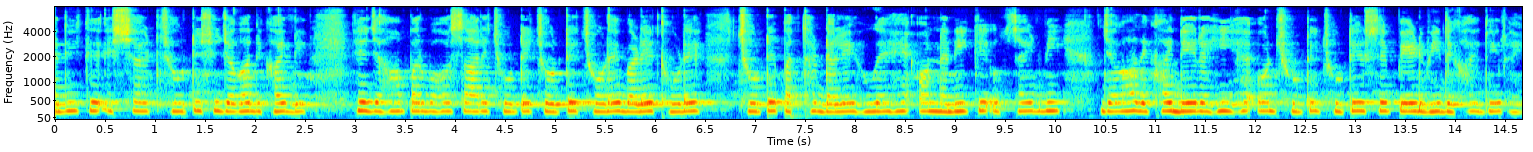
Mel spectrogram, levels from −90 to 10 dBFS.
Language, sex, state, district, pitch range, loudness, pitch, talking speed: Hindi, female, Bihar, Bhagalpur, 215-230 Hz, -17 LUFS, 225 Hz, 180 wpm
